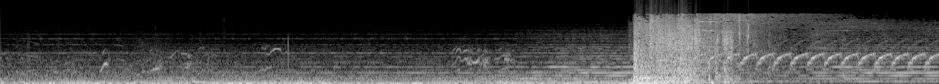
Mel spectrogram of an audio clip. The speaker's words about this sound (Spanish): Choca con un camión y salta al airbag.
